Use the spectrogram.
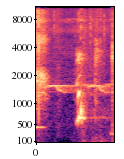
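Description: Puppy Neva, a young dog in the Neva video game, gives soft whimpering yips and a short bark-like cry over quiet game music, faint and brief.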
